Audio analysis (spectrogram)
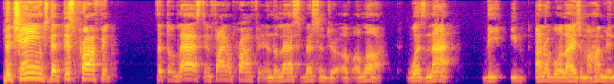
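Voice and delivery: normal talking voice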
